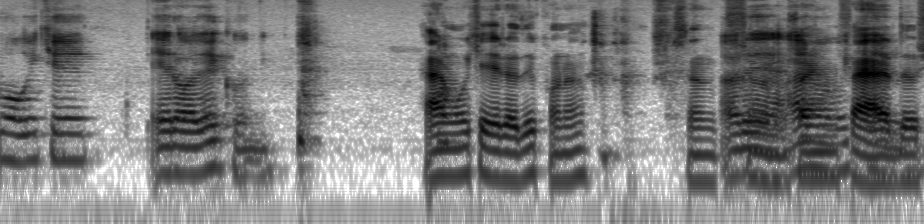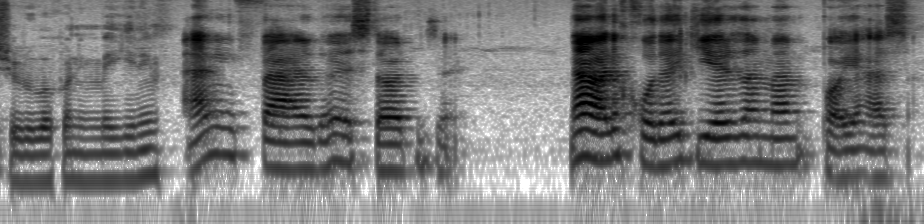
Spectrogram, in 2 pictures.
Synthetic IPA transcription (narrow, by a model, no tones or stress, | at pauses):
moːɣecʰeʔe̞ɾɒːd̪e̞kʰo̞nim | hæ̰ɾmoːɣecʰeeɾɒːd̪ekʰo̞næmt͡ʃonʔɒ̰ɾehæ̰mfæɾd̪ɒːʃuɾuːbokʰo̞nimbeɡiːɾiːmhæminfæɾd̪ɒːe̞st̪ɒɾt̪mizæ̰ni | nævælixod̪ɒːjeɟieɾzæmːænpʰɒːjeɦæst̪æ̥̰m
